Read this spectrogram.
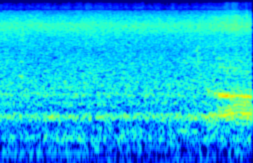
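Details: Droning hum of a honey bee hive under a wood pile in McAllen, Texas, during removal: a steady, even buzz that swells slightly louder near the end.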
